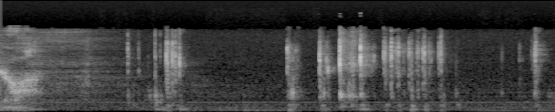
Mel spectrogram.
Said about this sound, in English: Just typing a little email to Peter Watt.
